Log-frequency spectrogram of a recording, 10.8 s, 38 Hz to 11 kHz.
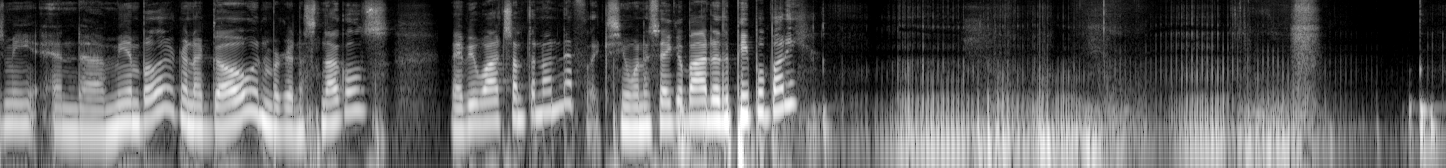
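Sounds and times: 
speech: 0:00.0 - 0:07.0
cat purring: 0:06.0 - 0:10.8
soft snuffly sound: 0:07.1 - 0:10.0.

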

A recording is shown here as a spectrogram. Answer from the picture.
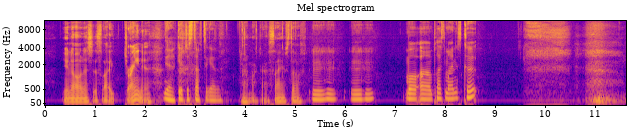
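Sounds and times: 
speech: 0:00.4 - 0:08.7
heavy breathing with snort-like rasp: 0:09.5 - 0:11.6.

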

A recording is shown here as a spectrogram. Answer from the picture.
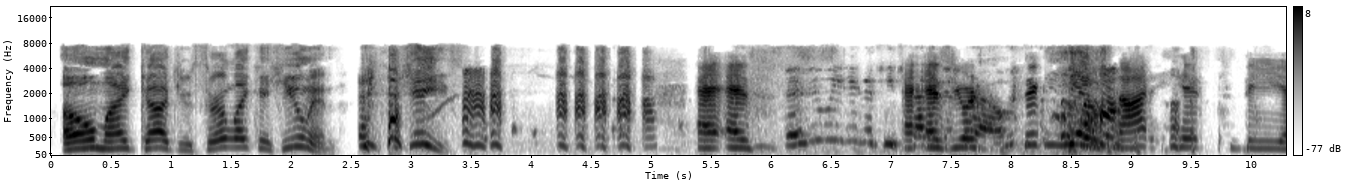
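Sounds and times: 
speech: 0:00.1 - 0:04.6, 0:05.4 - 0:10.2
laughter: 0:00.1 - 0:05.1, 0:07.3 - 0:09.6
person imitating a chicken with clucks and squawks: 0:08.4 - 0:08.8.

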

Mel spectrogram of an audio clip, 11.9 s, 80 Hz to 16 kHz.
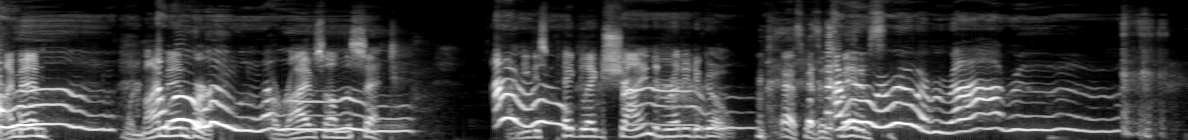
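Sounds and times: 
laughter: 0:00.0 - 0:00.5, 0:06.3 - 0:09.1
dog howling along to a song: 0:00.0 - 0:04.2, 0:05.0 - 0:07.5
speech: 0:00.1 - 0:00.6, 0:01.2 - 0:04.0, 0:05.0 - 0:10.5.

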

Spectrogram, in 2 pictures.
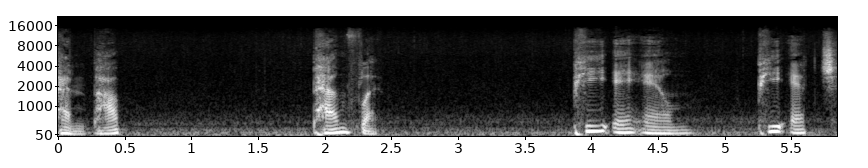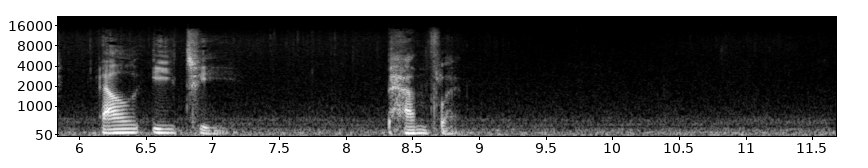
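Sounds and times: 
speech: 0:00.0 - 0:00.6, 0:02.0 - 0:02.5, 0:03.9 - 0:07.2, 0:08.3 - 0:08.9
continuous rain in a light storm: 0:00.0 - 0:11.6
gusting wind in a light storm: 0:00.0 - 0:11.6.

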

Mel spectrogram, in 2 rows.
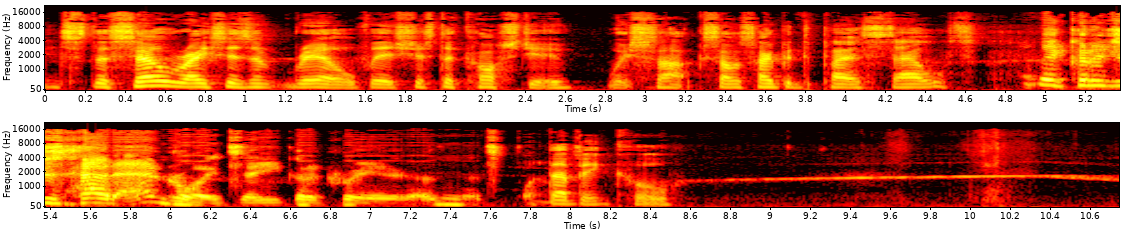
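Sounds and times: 
speech: 0:00.0 - 0:08.6
police siren wailing: 0:06.9 - 0:10.7.

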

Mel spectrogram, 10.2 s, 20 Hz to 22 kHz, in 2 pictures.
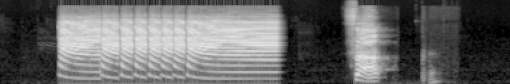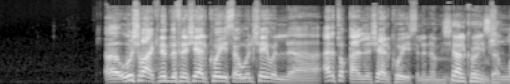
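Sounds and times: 
loud blaring air horn: 0:00.6 - 0:02.8
speech: 0:03.6 - 0:04.5, 0:06.2 - 0:10.1.

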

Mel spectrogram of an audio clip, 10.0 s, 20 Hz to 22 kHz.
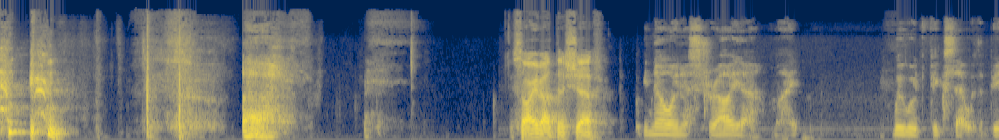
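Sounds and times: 
throat-clearing coughs from someone with something stuck in the throat: 0:00.0 - 0:00.8
speech: 0:05.2 - 0:08.1, 0:08.9 - 0:09.9.

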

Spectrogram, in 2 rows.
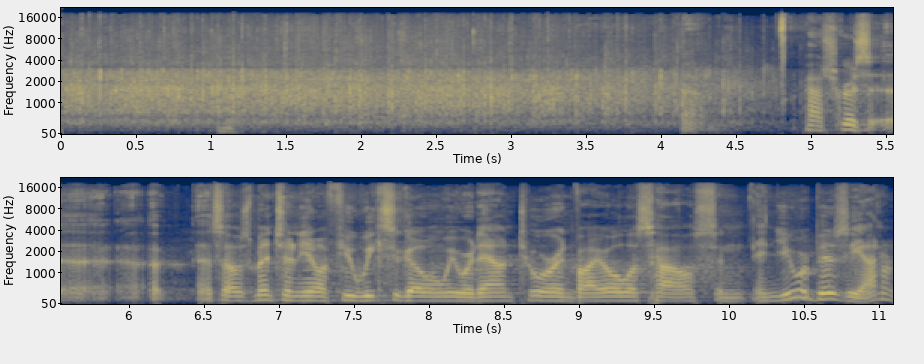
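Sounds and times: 
audience applause: 0:00.0 - 0:04.9
speech: 0:05.0 - 0:11.0.

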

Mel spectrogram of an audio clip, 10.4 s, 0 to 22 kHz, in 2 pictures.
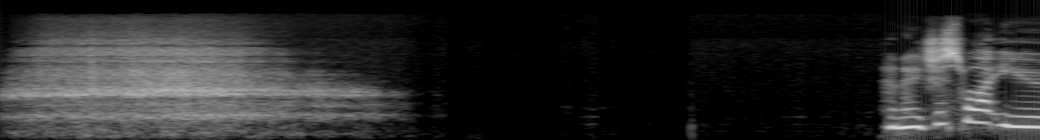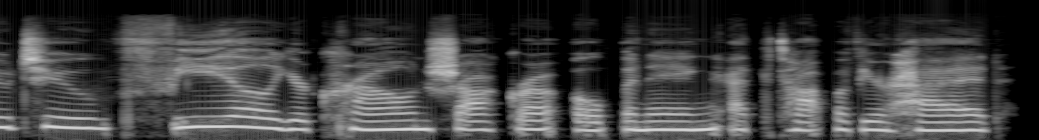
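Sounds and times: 
deep breath during a guided prayer: 0:00.0 - 0:02.2
speech: 0:04.6 - 0:10.3.

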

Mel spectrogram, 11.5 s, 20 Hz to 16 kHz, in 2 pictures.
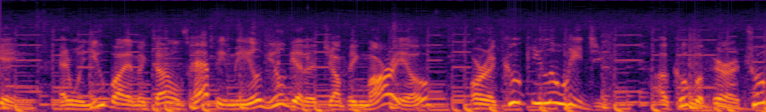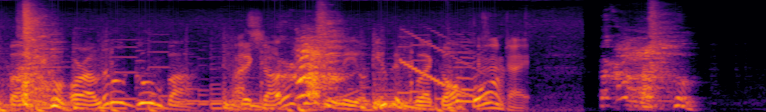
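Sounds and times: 
speech: 0:00.0 - 0:11.0
person with allergies and a cold sneezing: 0:05.9 - 0:06.2, 0:08.0 - 0:08.4, 0:10.2 - 0:11.1.

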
